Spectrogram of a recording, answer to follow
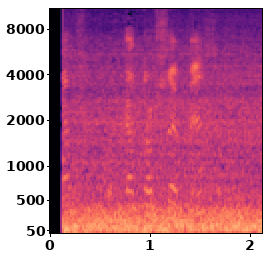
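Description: Steady low rumble of a car's cabin on the move: road and engine noise. A faint voice is heard in the middle.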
